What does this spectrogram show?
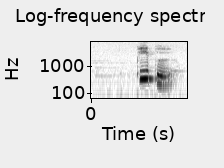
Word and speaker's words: people: People, people. So in this word, letter O is silent. We don't pronounce letter O.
